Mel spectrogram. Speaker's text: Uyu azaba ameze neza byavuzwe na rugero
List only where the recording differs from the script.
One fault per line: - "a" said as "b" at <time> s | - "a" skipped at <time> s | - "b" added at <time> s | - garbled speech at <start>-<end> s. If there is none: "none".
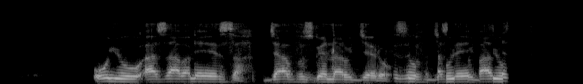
- "ameze" skipped at 1.9 s
- garbled speech at 3.9-5.1 s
